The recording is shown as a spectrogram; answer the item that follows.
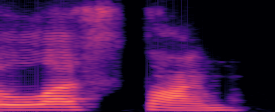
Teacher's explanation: most people drop the first T, so the consonant cluster S and T at the end of last becomes simply S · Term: consonant cluster simplification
